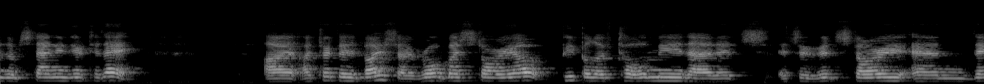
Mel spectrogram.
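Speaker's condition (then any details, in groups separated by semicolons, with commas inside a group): Head and neck cancer; 17-hour surgery, chemotherapy, radiation; about 4.5 years since diagnosis; relearned swallowing and speaking twice, feeding tube twice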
